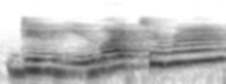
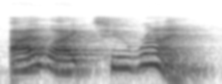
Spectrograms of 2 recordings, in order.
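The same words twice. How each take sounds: First: Rising clearly on "run"; question tune. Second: Slow reading with a falling end on "run"; statement tune. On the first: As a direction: read "Do you like to run?" as a question, lifting "run". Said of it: "This type of sentence is a question". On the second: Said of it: "ends with a period". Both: Shown as a demonstration.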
